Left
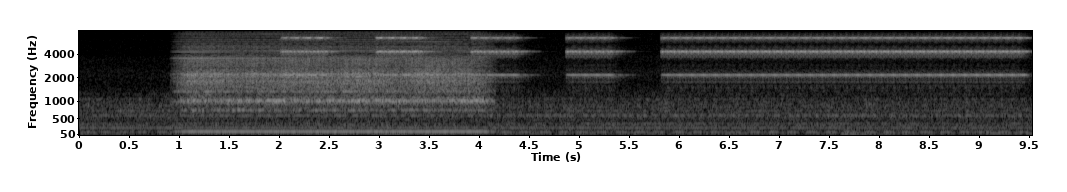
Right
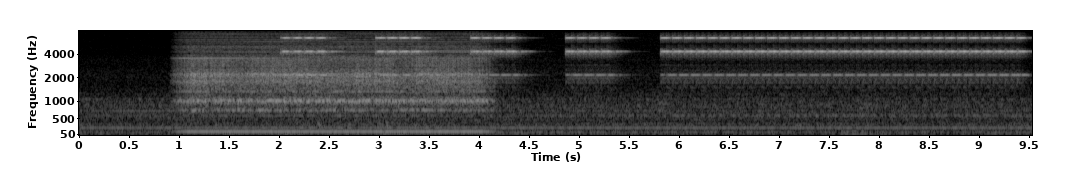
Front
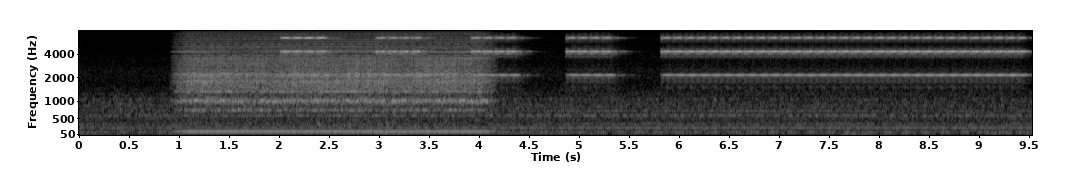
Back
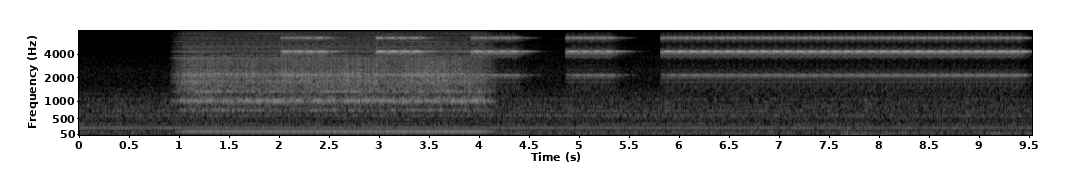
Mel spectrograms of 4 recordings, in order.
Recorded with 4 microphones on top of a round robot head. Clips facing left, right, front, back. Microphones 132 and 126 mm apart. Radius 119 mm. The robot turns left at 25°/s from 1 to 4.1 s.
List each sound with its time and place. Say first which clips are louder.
2.0 s an alarm clock: right 1 dB, front 2 dB; 40° right, 1.2 m; by 9.4 s 90° right, 1.2 m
